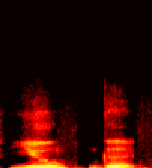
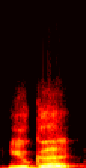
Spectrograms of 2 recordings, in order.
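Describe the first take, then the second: First: It sounds concerned and caring. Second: It sounds threatening and confrontational. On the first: The speaker is checking whether someone is okay. "this could mean literally, are you okay?" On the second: The speaker is ready to fight. "as in we're about to fight"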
